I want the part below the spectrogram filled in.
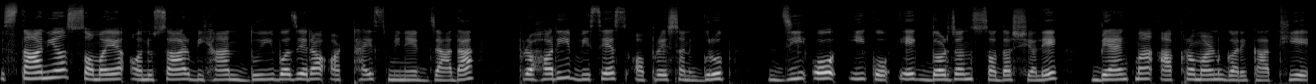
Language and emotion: Nepali, neutral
